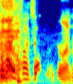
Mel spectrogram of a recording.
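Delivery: high, puzzled mock voice of the installers. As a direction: play the baffled installers watching him. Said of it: "they're like".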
